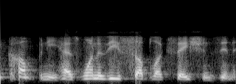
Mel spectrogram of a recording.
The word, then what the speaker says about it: subluxations: That is that there are these things called subluxations, or some people mispronounce it and say they're subway stations,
